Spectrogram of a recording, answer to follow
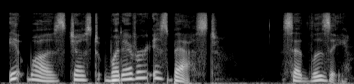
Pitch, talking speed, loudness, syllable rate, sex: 195 Hz, 135 wpm, -19 LUFS, 4.0 syllables/s, female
